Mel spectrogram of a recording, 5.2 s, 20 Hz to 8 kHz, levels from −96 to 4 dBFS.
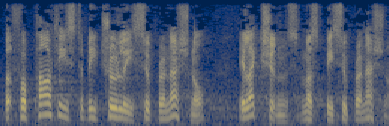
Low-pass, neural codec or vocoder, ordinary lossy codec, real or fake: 7.2 kHz; none; none; real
